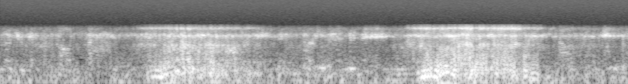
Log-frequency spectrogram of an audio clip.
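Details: Snoring during sleep: two slow, rough, rattling breaths with a harsh vibrating sound against quiet room noise.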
